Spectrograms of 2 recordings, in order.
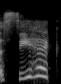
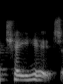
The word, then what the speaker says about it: Chehich: Sorry, Christina, I didn't tell you how to pronounce my surname. That's my fault. It's Chehich, and thank you so much.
